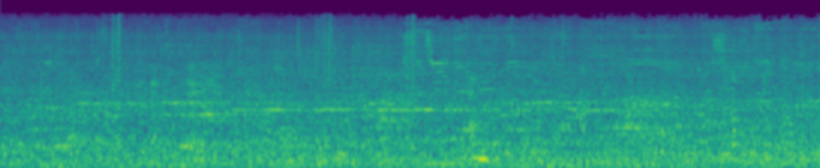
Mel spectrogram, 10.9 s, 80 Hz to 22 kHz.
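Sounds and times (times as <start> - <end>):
hubbub of many voices: 0.0 - 10.9.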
